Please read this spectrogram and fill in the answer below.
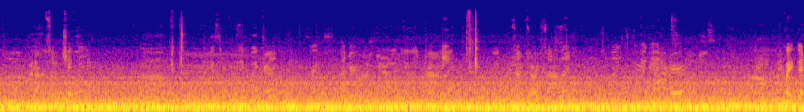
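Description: Steady low rumble of a jet airliner's cabin in flight, with faint, indistinct voices and a few light clicks over it.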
